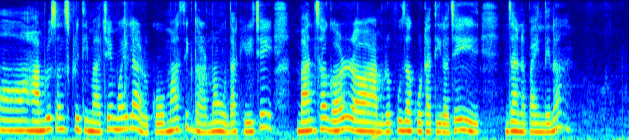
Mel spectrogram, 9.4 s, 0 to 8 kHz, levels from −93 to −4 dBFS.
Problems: none marked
